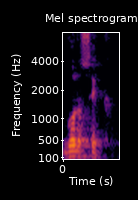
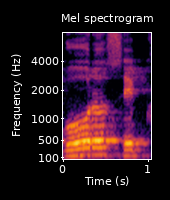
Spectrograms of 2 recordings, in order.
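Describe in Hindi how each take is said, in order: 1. दोनों हिस्से एक शब्द की तरह जुड़कर बोले जाते हैं। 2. दोनों हिस्से अलग-अलग शब्दों की तरह बोले जाते हैं। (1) "ਅਸੀਂ ਬਹੁਤਾਤ ਗਿਣਤੀ 'ਚ ਅੱਜ ਤੱਕ ਗੁਰਸਿੱਖ ਹੀ ਪੜ੍ਹਦੇ ਆਏ" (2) "ਗੁਰੂ ਤੇ ਸਿੱਖ ਦੋਵੇਂ ਅਲੱਗ ਅਲੱਗ ਨੇ"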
